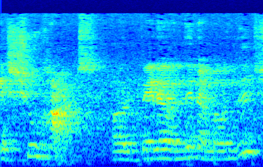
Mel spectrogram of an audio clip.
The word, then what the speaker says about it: Shewhart: Walter Andrew ஷிவார்ட், pronounced like a Shewhart, அவர் பேரை வந்து நம்ம வந்து ஷிவார்ட் சொல்ல மாட்டோம், Shewhart, was an American physicist, engineer and statistician, sometimes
